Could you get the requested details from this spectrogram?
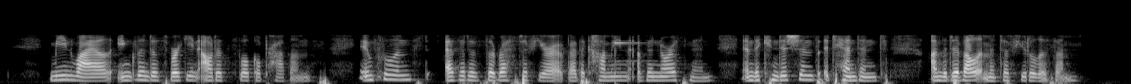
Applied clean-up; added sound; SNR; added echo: none; Tap / Glass; 15 dB; none.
